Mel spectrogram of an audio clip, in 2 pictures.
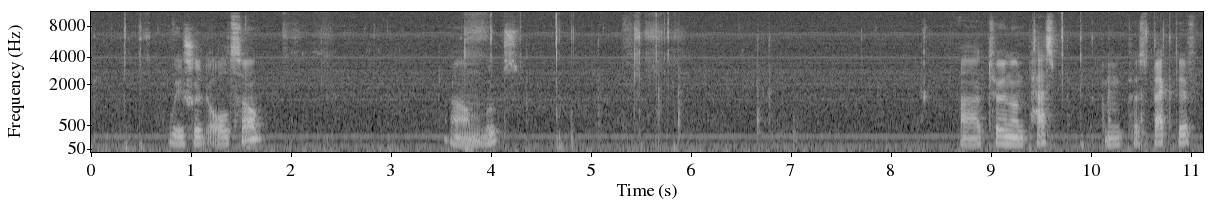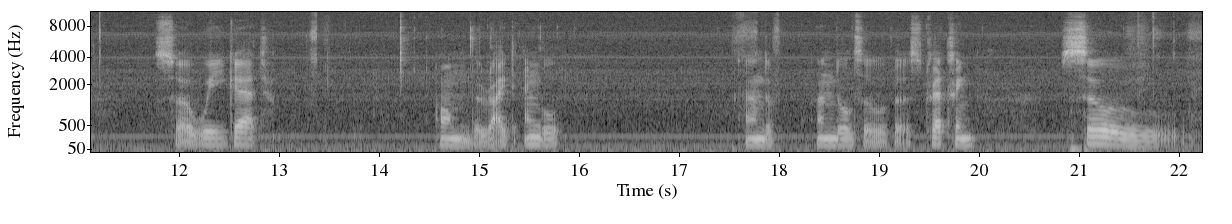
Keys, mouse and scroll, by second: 0.2 Tab, 0.6 Tab, 4.9 KP_5, 21.2 u.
